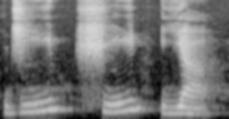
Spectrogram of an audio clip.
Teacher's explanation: وسط زبان کا مطلب ہوتا ہے زبان کا درمیانی حصہ جب بالمقابل اوپر کے تالو کے ساتھ لگے تو اس سے جیم، شین اور یا ادا ہوتے ہیں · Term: حروف شجریہ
